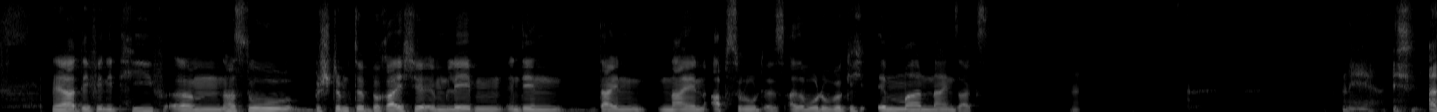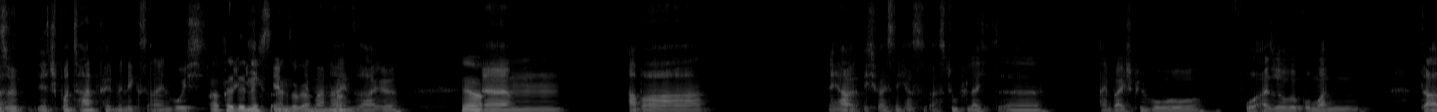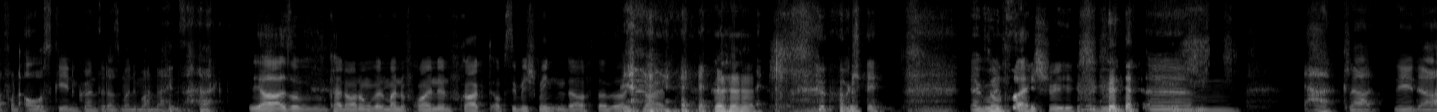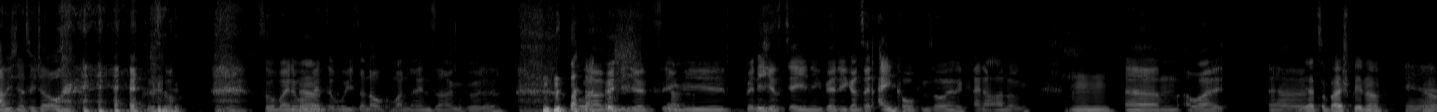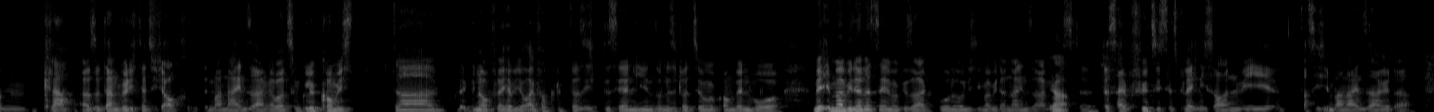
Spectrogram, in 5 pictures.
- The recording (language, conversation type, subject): German, podcast, Wann sagst du bewusst nein, und warum?
- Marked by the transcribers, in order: laughing while speaking: "man immer nein sagt?"; laugh; laughing while speaking: "Okay"; laugh; laughing while speaking: "Zum Beispiel"; laugh; laughing while speaking: "so"; laugh; chuckle; laugh; other background noise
